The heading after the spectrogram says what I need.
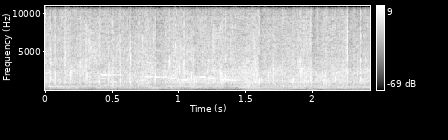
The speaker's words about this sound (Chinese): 请你记得现在拍拍手，对，拍拍手，让我知道。拍手呢，代表鼓掌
